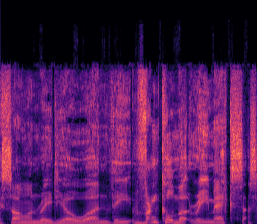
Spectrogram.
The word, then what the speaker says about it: Wankelmut: one day Reckoning song on radio one the vanut remix that's how you pronounce it Assaf a Vian apparently it's been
